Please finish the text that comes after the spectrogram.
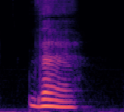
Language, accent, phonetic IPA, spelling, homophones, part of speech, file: English, UK, [ðeːɹ], there, their / they're, adverb / interjection / noun / pronoun, En-uk-there.ogg
- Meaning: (adverb) In or at a place or location (stated, implied or otherwise indicated) that is perceived to be away from, or at a relative distance from, the speaker (compare here)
